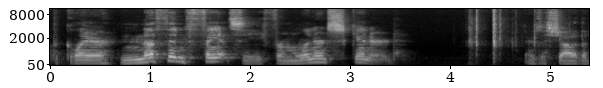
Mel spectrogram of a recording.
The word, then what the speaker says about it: Lynyrd Skynyrd: huge success of the of the debut album pronounced Leonard skinnard in 1973 and the almost as equally successful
